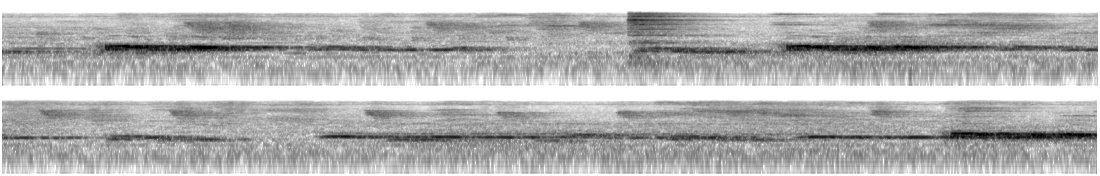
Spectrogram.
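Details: Local zebra dove from Tulungagung singing actively, kept as a tutor bird: mellow cooing phrases repeated in bursts of one to two seconds, with short pauses and a sharp click between them, and faint chirps of other birds behind.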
